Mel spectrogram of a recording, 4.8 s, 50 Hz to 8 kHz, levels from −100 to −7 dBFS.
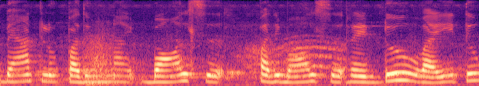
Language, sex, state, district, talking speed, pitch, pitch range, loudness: Telugu, female, Andhra Pradesh, Anantapur, 125 wpm, 215 Hz, 200-235 Hz, -16 LUFS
